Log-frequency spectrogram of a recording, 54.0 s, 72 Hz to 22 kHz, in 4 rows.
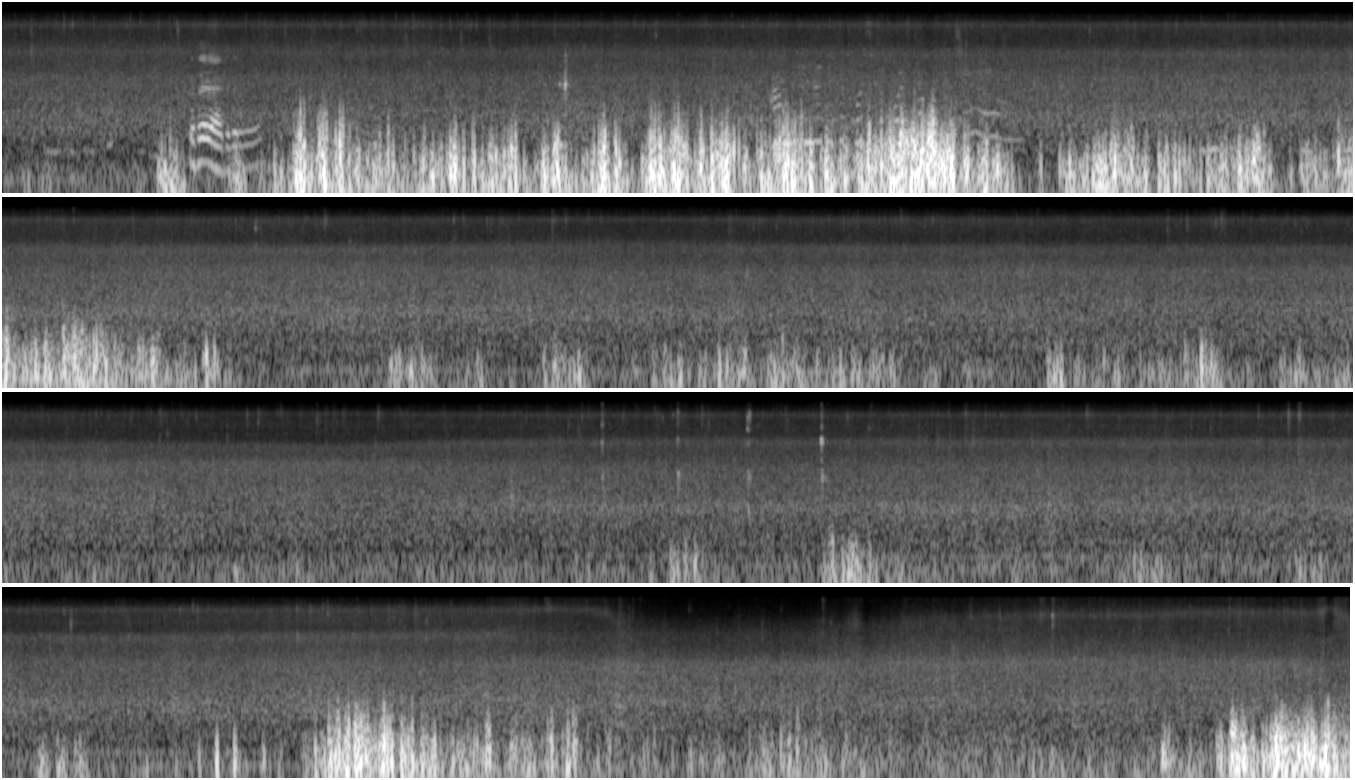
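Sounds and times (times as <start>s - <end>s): wind rumbling on microphone: 0.0s - 16.0s, 17.1s - 28.6s, 31.2s - 37.4s, 39.8s - 54.0s
rain falling: 0.0s - 54.0s.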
